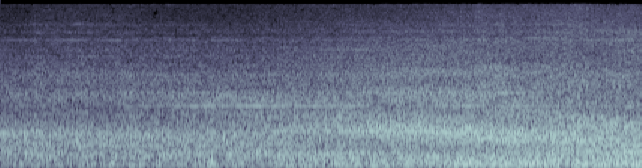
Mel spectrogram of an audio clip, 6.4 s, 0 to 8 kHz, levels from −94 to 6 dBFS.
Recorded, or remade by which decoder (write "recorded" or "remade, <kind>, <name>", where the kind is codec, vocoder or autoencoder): recorded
